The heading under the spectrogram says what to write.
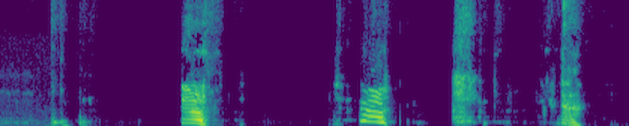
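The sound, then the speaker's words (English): An excited female dog shut in a bedroom lets out a string of high, harmonic whines and yelps, about five separate bursts spaced a second or so apart, clear with no one talking. “I have to let my dog out of my bedroom because she's going crazy.”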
